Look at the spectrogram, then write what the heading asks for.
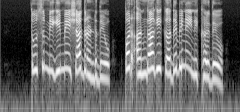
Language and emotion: Dogri, sad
